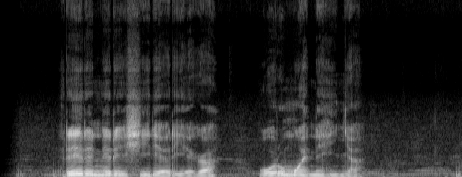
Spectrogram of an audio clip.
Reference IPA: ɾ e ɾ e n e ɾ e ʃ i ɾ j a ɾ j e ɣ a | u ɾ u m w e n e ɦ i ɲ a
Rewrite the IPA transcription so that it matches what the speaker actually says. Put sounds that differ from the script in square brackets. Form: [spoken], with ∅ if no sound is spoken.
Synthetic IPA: ɾ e ɾ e n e ɾ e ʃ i ɾ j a ɾ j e ɣ a | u ɾ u m w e n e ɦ i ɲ a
